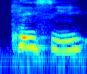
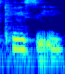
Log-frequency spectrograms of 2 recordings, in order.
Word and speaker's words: Casey: Casey. Okay, it's Casey, not Case. My bad.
